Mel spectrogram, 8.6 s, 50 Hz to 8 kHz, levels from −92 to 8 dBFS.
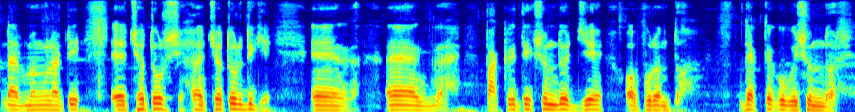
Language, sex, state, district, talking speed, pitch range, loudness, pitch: Bengali, male, Tripura, Unakoti, 85 wpm, 115-130 Hz, -15 LUFS, 120 Hz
